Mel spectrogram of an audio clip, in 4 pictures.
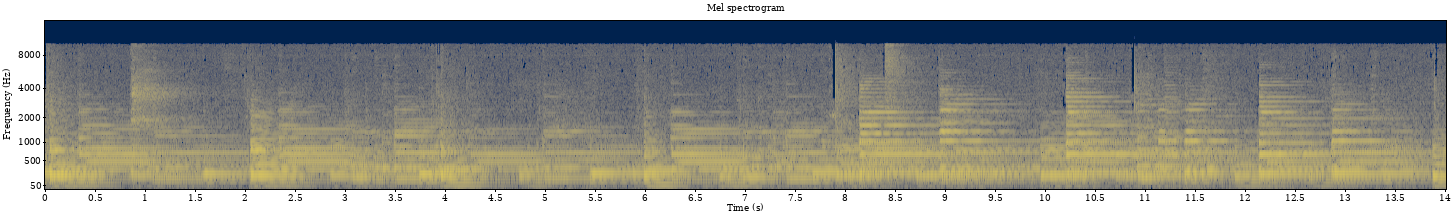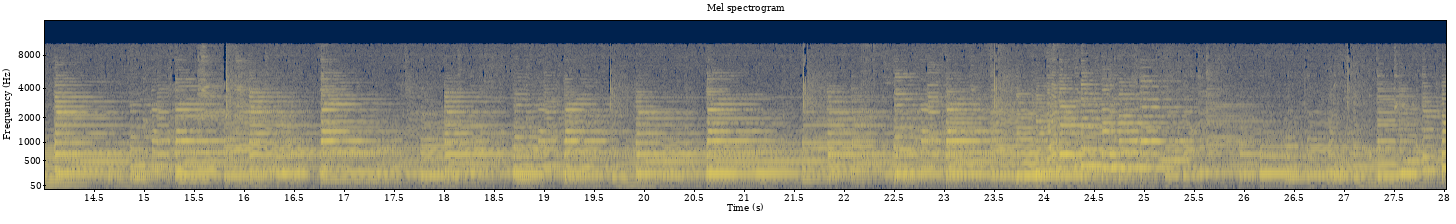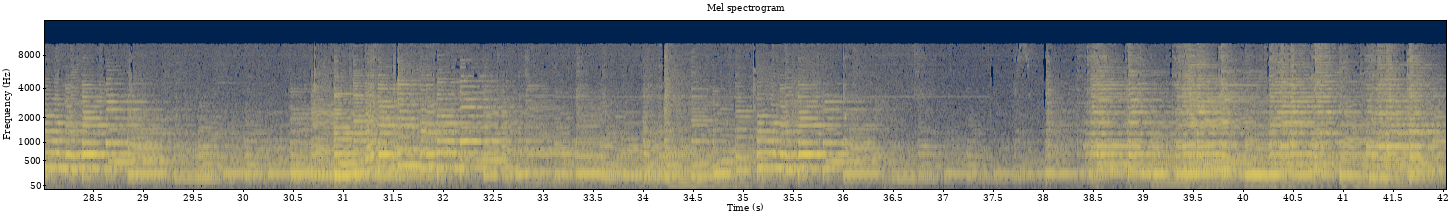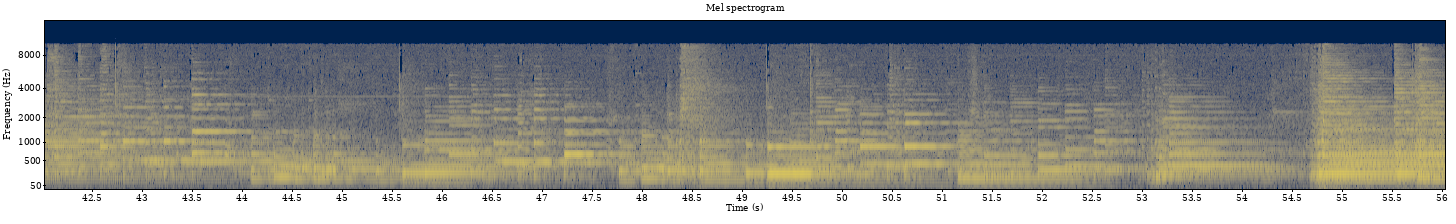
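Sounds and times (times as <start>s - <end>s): acoustic guitar plucked and strummed: 0.0s - 56.0s.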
